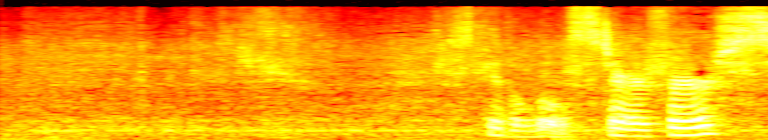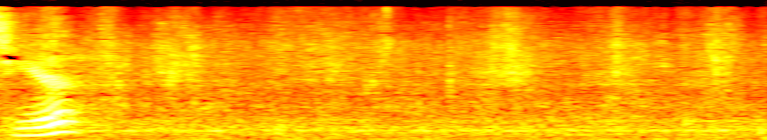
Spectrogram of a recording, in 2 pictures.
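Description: A wooden spoon scrapes and stirs inside a metal pot.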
